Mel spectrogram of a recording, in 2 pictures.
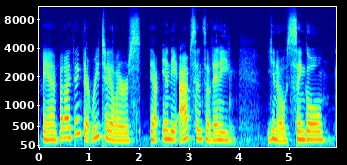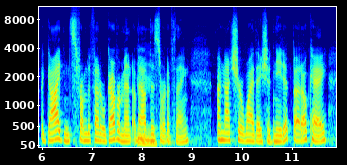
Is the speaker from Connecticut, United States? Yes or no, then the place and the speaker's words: yes; Hartford, Connecticut, United States; also born or lived in Boston; I'm just saying, look, I lived in Boston for a brief time, but I'm from Hartford, Connecticut.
